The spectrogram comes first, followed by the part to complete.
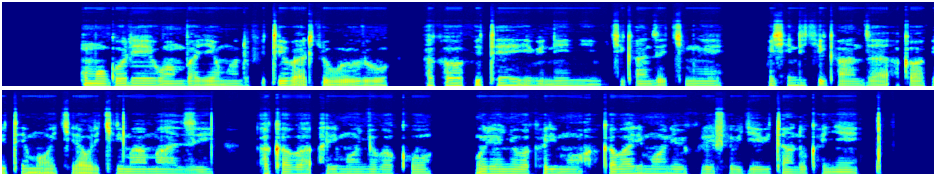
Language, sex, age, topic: Kinyarwanda, male, 18-24, health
